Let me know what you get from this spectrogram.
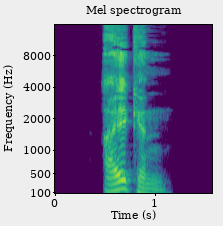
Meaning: computer icon
- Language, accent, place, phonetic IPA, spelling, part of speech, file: German, Germany, Berlin, [ˈaɪ̯kn̩], Icon, noun, De-Icon.ogg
